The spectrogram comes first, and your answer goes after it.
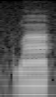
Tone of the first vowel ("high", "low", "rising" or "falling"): high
